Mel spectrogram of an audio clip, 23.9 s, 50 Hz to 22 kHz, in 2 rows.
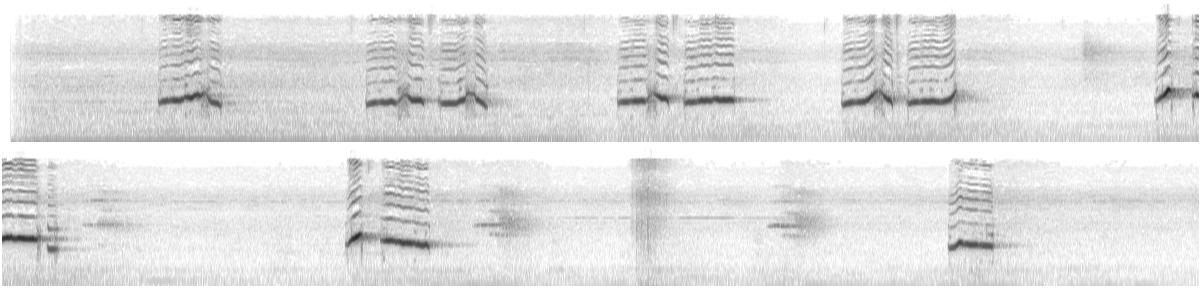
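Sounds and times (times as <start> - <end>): cockatiel whistling: 1.6 - 2.4, 3.6 - 5.0, 6.2 - 7.5, 8.4 - 9.7, 11.5 - 13.2, 15.4 - 17.2, 21.4 - 22.2.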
